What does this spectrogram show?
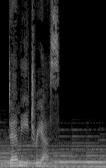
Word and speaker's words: Demetrius: Pronunciation, Dēmētrios.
